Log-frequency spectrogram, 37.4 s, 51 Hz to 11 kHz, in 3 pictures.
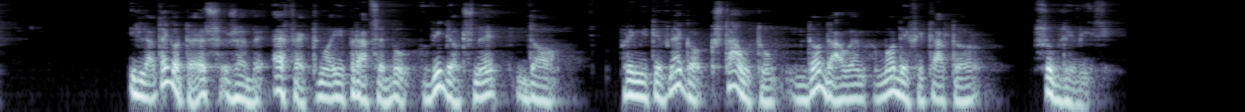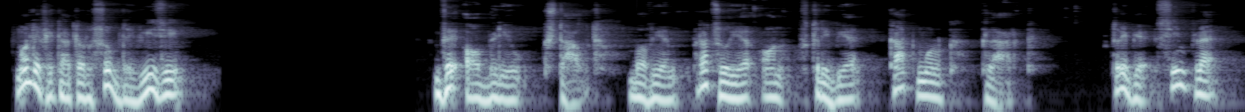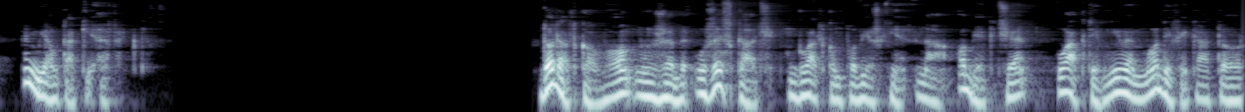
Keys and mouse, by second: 10.8 click, 19.9 click, 23.1 click, 26.4 click, 29.1 click.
